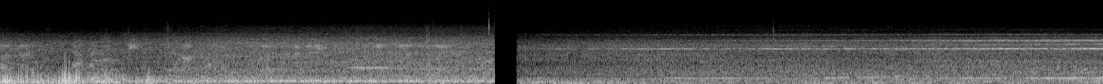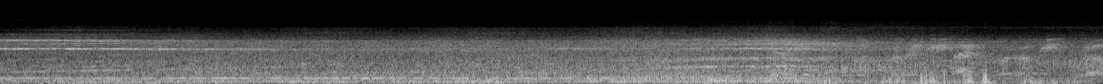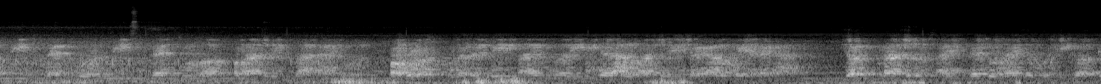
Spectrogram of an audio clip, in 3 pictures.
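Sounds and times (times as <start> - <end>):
train wheels rumbling: 0.0 - 33.0
steady high whine: 16.2 - 33.0.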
